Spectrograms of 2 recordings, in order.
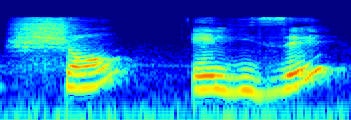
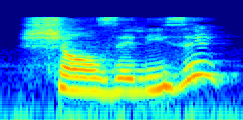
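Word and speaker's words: Champs-Élysées: like a Z so instead of saying Sean le Z I am going to say Sean's ELISA shows ELISA Lea Sean's it easy doesn't that flow better yep somebody is giving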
